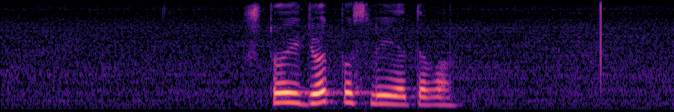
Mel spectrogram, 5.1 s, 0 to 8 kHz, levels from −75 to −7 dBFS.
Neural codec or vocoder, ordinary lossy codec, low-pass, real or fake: none; none; none; real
